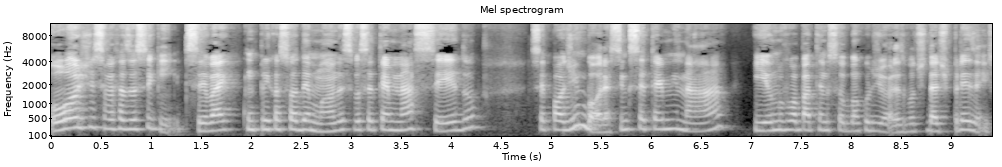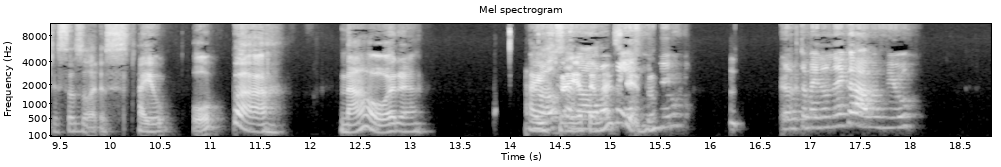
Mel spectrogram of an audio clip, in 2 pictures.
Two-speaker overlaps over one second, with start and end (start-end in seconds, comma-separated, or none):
14.2-15.4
